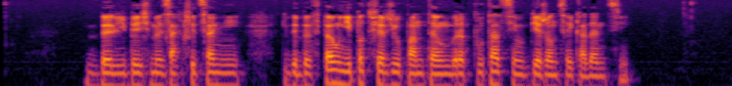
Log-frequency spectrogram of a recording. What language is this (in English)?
Polish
